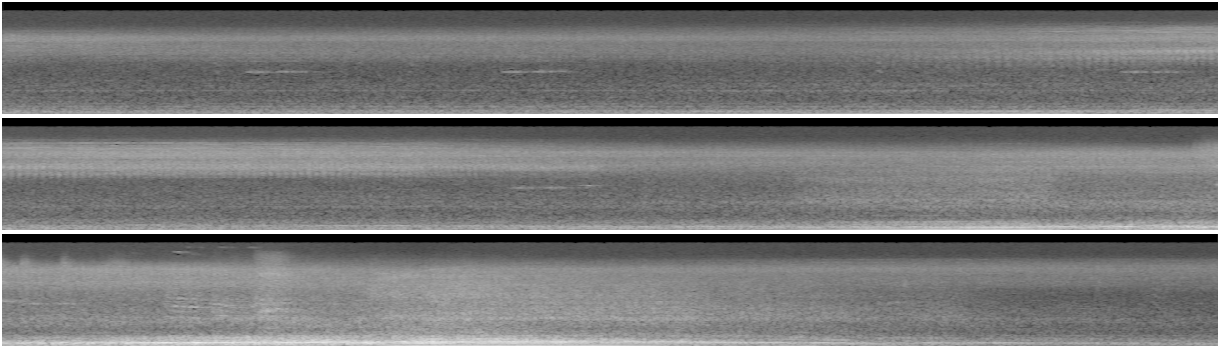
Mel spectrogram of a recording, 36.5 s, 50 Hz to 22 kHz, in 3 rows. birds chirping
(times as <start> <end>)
9.7 21.2, 22.3 28.3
